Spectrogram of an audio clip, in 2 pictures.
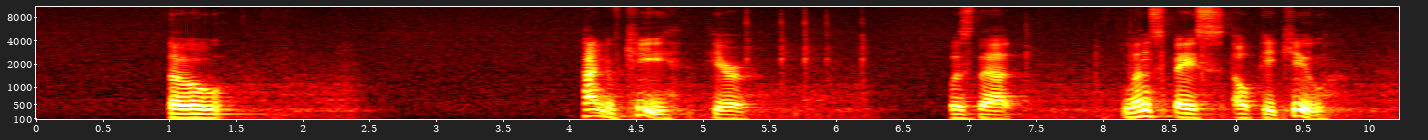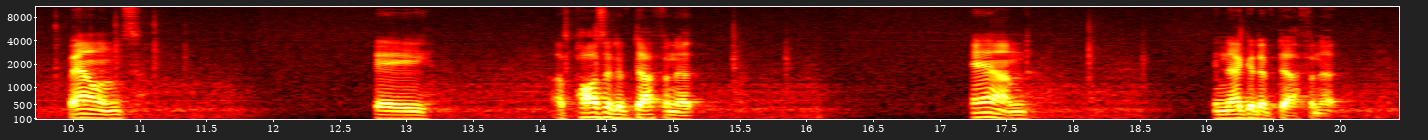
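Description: A man speaks calmly in short phrases, as if lecturing.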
